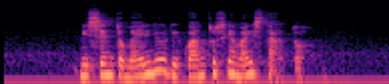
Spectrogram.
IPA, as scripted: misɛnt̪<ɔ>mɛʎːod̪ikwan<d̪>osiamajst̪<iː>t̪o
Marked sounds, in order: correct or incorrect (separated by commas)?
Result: incorrect, incorrect, incorrect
